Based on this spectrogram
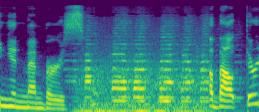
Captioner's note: horn honking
